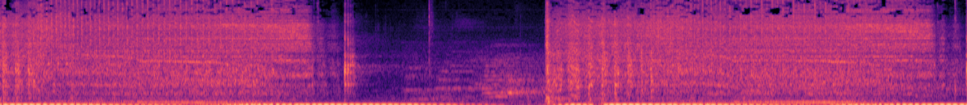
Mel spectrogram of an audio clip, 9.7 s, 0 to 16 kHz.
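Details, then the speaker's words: VW Mk3 with 2.0 L ABA engine and 5-speed manual, non-runner, during spark test: starter cranks at about four beats a second, engine catches briefly and dies, cranking resumes; starts then stalls, cause unconfirmed, scan tool found nothing. "so we're going to do a basic spark test on this thing uh when I crank it see if it's still getting spark after it dies"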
